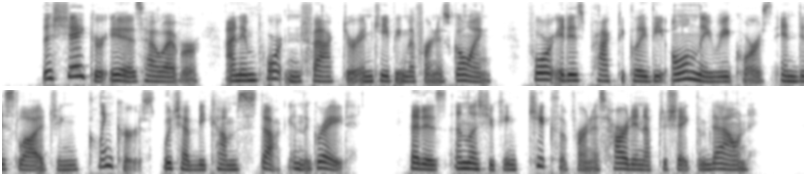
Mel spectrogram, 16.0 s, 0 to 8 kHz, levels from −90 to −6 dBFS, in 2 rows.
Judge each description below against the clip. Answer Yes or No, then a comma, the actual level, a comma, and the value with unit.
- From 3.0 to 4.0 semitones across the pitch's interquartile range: Yes, average, 3.3 semitones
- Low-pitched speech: No, medium, 185 Hz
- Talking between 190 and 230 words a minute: No, average, 160 wpm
